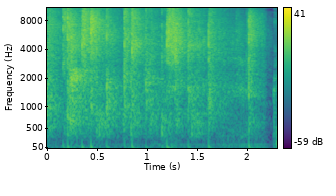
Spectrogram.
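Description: Audience applauding: a dense, irregular run of hand claps that thins out near the end.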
